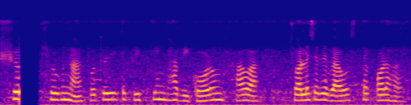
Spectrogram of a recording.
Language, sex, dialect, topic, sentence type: Bengali, female, Western, agriculture, statement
